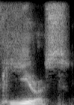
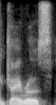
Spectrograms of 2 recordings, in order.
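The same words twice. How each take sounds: First: "gyros" slowly as Greek "YEE-ros"; correct Greek pronunciation. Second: "gyros" said as American "JAI-rohs"; common mispronunciation. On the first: Teacher correcting what people say, "gyros" as "YEE-ros". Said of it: "It's gyros". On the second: Teacher quoting how people say it, "gyros" as "JAI-rohs". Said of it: "people say gyros". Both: Shown as a demonstration.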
